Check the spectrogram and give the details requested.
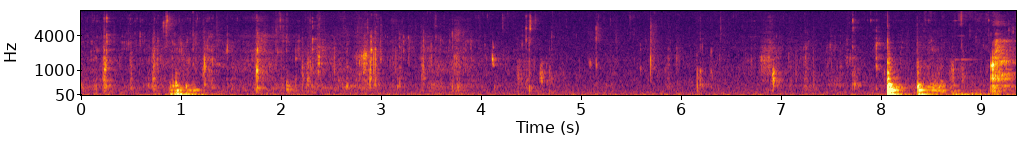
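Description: Close-miked eating sounds of pizza being bitten and chewed: soft wet mouth clicks and crackles, a few louder ones about a second in, with a heavier thump about eight seconds in.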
